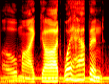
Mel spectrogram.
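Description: A man's voice: mid-range voice, animated, slow pace, music in the background, voice pushed up. A man voicing a shocked chubby accountant in his fifties for a horror audio story.

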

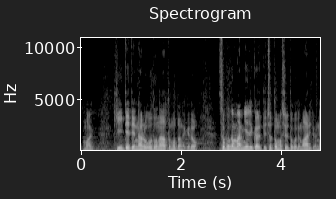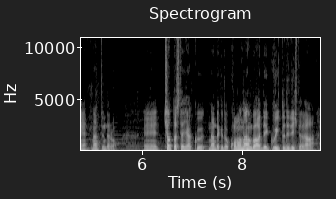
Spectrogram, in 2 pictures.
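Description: Guy in his 40s chatting casually to camera, lowish voice that swings up and down a lot, faint music behind. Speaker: actor and voice actor hosting his own channel. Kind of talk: casual reflective monologue to camera. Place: small indoor room, seated before camera.

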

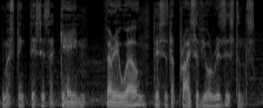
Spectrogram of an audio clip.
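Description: A man's voice: low voice, moderate pace, faint music behind, close to an everyday voice. An actor playing a cold, smug older male fleet admiral in a sci-fi game, speaking with formal, condescending menace. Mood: impatient, threatening. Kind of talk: dramatic video game acting.

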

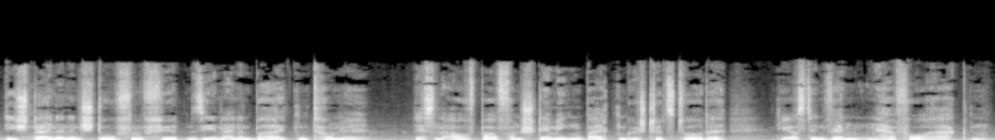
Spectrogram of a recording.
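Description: A man narrating a fantasy adventure in a deliberate, descriptive storytelling style. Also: on the low side, fairly even intonation, faint music behind, lightly acted. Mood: atmospheric. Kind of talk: scripted narration.

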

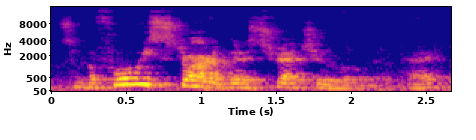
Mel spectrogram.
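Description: A man's voice: mid-range voice, very animated, fast. A man in his fifties, a chiropractor hosting a casual treatment video, giving instructions and reassuring the patient as he goes. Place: small indoor treatment room. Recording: roomy, distant mic with clear background noise.

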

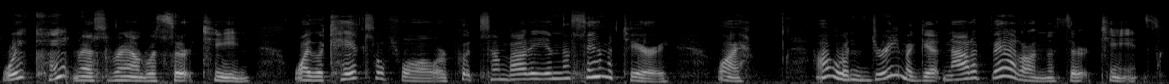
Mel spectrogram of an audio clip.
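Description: A woman's voice: medium pitch, sing-song, measured pace. An elderly woman reading the part of a superstitious, devout, childlike old woman in a folksy, earnest dramatic story reading. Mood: worried. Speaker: dramatic reader. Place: small indoor stage set.

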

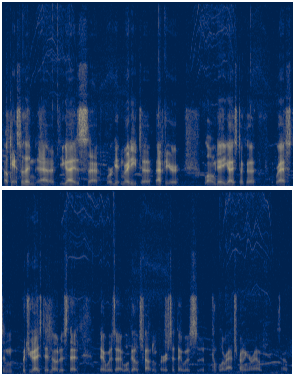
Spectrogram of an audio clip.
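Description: A man running a tabletop game as game master, recapping in a loose, halting way with many fillers. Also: sits low, flat delivery, pushed and bright. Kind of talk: casual tabletop game session over voice chat. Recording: dull lo-fi voice chat with faint hiss.

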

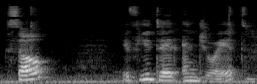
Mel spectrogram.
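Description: Animated woman storyteller, slow and expressive. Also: fairly low pitch, a little hiss or hum. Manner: expressive, animated, exclaiming and asking questions. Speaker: read-aloud storyteller for young children. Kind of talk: children's picture book read-aloud, improvised narration with questions. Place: small indoor living room, seated on a couch.

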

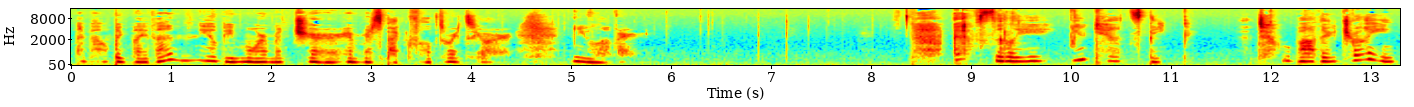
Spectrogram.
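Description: A woman voicing a possessive, lovestruck young witch girlfriend in an ASMR roleplay, in a breathy, cooing and controlling manner. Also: high-pitched, a little mellow, exaggerated voice, low-quality recording. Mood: soothing, smug.

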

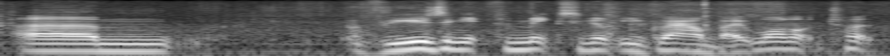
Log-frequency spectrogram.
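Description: A middle-aged British man presenting fishing gear outdoors by a lake, explaining uses and value in a steady, practical way. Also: mid-range voice, a little fast, a little hiss or hum. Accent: British English. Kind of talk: casual review chat.

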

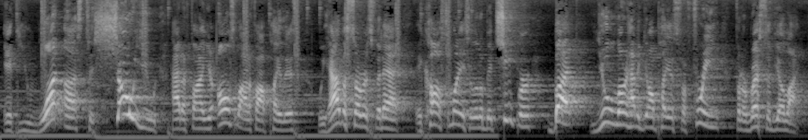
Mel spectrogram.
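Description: A man's voice: high-pitched, very animated, a little fast, hardly any pauses, a little mellow, roomy sound, soft background music. An American man in his thirties giving a blunt, emphatic, slangy explanation to camera, swearing freely. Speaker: music promoter and video host. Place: small indoor office studio.

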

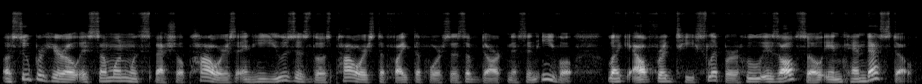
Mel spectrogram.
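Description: Storybook role: cynical but earnest young girl, bossy, excitable, emphatic and conversational, read by a man. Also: mid-range voice, moderate pace, few pauses, voice pushed up, low-quality recording. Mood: explaining.

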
